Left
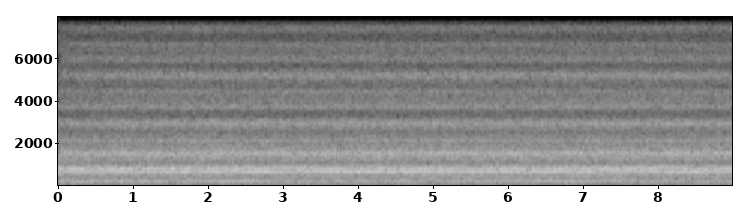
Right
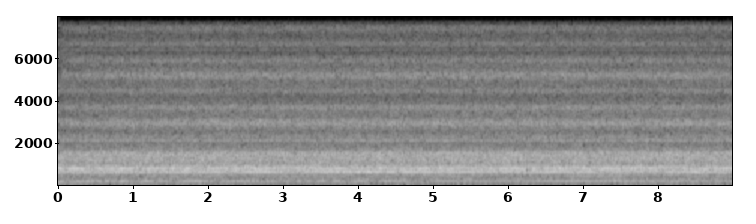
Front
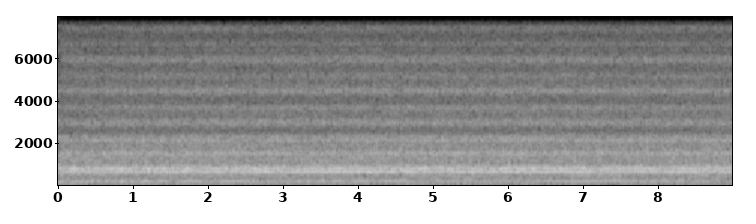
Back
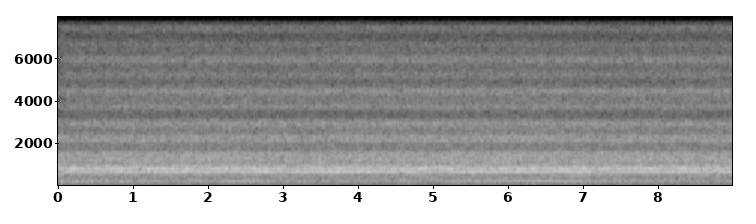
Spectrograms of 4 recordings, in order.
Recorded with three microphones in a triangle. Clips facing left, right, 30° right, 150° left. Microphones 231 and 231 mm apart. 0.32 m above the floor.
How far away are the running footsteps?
I don't hear running footsteps.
